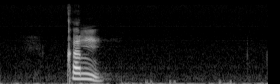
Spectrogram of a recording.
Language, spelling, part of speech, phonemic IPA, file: Tamil, கல், noun / verb, /kɐl/, Ta-கல்.ogg
- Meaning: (noun) 1. stone (substance); rock 2. boulder, crag 3. hill, mountain; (verb) to learn, study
